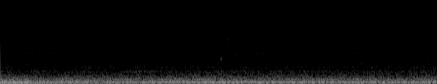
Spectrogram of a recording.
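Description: Steady low hum of an idling engine, with a faint short tick about two seconds in.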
